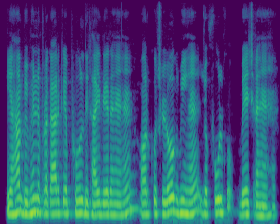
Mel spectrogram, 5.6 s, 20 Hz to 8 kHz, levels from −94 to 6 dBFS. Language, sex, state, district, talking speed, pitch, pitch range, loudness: Hindi, male, Bihar, Saran, 215 wpm, 160 Hz, 150-170 Hz, -18 LUFS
